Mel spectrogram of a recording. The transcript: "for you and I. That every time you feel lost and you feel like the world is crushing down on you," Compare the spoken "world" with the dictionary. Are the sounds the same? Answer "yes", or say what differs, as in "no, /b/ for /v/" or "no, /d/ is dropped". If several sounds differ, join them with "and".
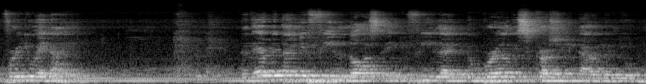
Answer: yes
